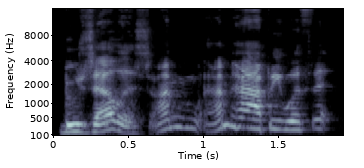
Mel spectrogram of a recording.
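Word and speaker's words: Buzelis: M Chicago polls um they took Matas or Mattis I believe he pronounced it in his uh his little postd draft video buellis I'm I'm happy with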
